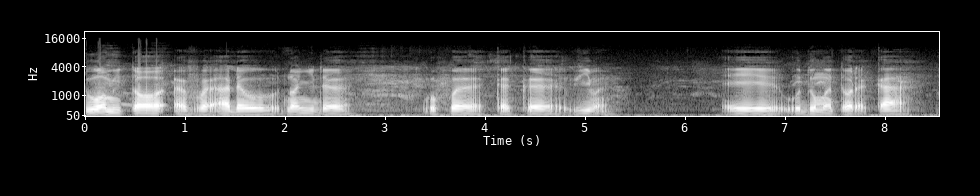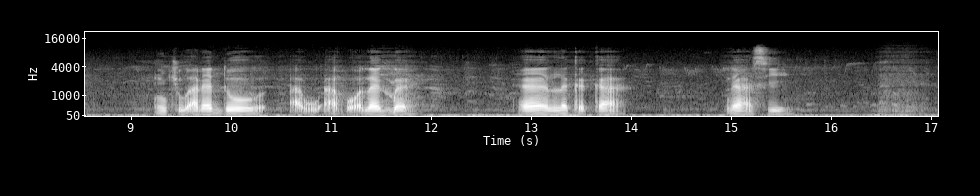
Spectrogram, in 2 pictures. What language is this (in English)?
Ewe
